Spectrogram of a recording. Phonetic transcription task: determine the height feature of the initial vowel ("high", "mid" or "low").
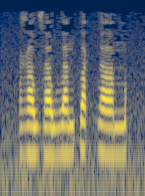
low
